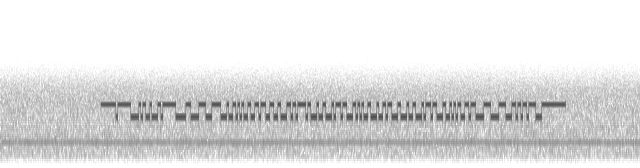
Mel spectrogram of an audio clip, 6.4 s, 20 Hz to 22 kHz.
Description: RTTY (50 baud, 450 Hz shift), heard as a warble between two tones, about 1500 Hz centre, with radio static and a steady whistle near 640 Hz. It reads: TOM SPINK HAS A HARPOON.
